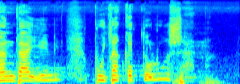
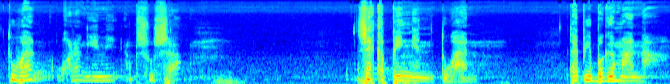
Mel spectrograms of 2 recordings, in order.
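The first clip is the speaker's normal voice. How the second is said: whispered prayer; 6 dB quieter than usual. Retold or imitated. His whispered prayer to God.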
